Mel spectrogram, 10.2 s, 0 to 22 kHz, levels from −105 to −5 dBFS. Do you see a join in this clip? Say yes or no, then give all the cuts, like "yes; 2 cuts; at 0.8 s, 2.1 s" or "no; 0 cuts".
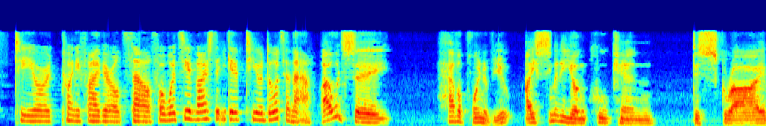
yes; 5 cuts; at 3.0 s, 4.2 s, 6.9 s, 7.3 s, 7.8 s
